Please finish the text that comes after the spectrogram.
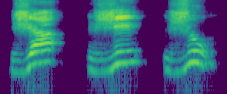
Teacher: यहाँ पर जीम, शीन, या, जीम, शीन, या, जबान का दरमियानी हिस्सा या वसतुल लिसान, जबकि मिले ऊपर के तालु के साथ। वसतुल लिसान को जब हम ऊपर के तालु के साथ मिलाते हैं तो हमारे पास 3 हरूफ अदा होते हैं · pronounced from the middle of the tongue and the middle of the प्लेट, यानी ऊपर का हिस्सा जो दरमियानी है वो, और मिडल ऑफ द टंग जिसको वसतुल लिसान कहते हैं। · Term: मखरज नंबर 6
